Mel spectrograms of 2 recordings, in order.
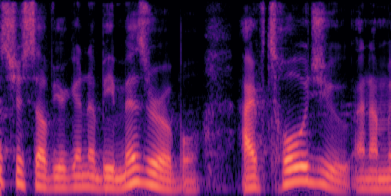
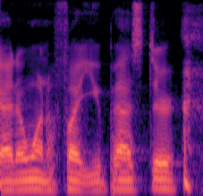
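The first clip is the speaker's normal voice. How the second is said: angry, mad outburst in a lower pitch; 5 semitones lower than usual. Retelling an argument with the pastor: retelling own angry words. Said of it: "all mad".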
